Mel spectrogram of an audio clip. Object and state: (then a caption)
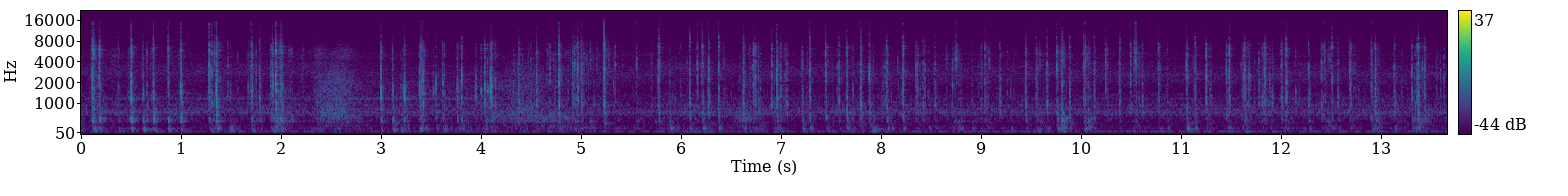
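Plastic computer keyboard. Fingertips type rapidly on the hollow plastic keycaps of a backlit black plastic computer keyboard. The result is a dense, steady stream of short, bright clicks and clacks that die away almost instantly, with very little low end.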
